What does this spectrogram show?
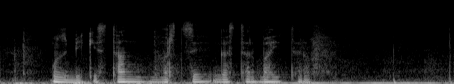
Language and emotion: Russian, neutral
